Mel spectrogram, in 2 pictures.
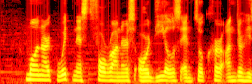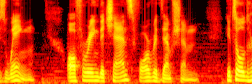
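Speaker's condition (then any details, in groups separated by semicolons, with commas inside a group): No condition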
